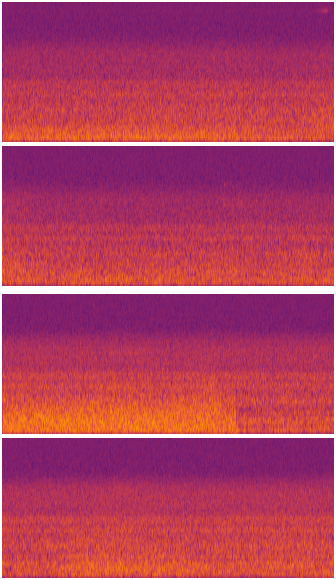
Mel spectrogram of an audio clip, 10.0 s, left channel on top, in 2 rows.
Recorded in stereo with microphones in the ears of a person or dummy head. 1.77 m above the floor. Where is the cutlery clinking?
I don't hear cutlery clinking.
